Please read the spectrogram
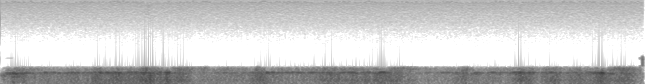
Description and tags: Lonely Winter Breeze
I took a notepad and flipped the pages, turned the pitch down
breeze, cold, winter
